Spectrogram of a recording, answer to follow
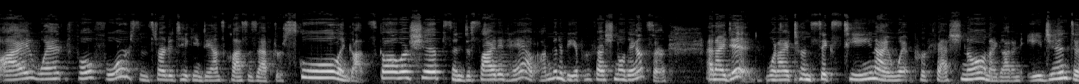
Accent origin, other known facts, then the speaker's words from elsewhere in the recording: Southern California, United States; growing up in Southern California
